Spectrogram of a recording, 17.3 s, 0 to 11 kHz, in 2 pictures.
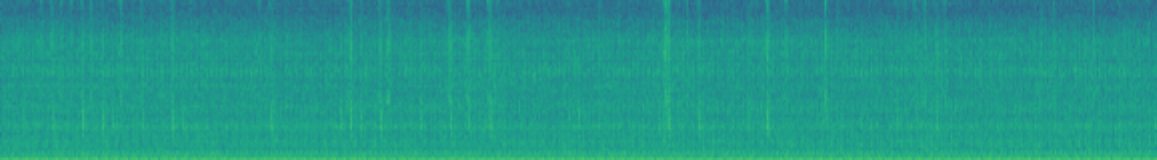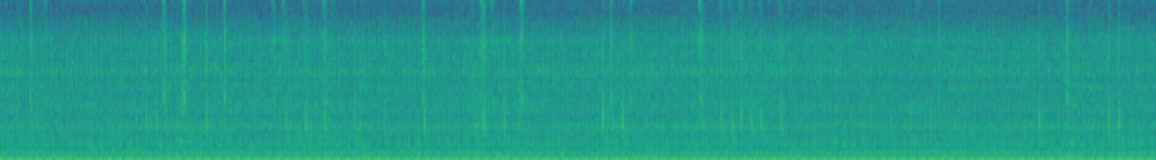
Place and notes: berlin: liberdastraße - the city, the country & me: generator
the city, the country & me: august 20, 2010
Berlin, Germany, 20 August 2010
